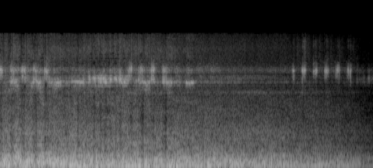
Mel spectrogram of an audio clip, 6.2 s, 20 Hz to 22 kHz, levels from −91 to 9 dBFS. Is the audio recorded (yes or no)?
no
